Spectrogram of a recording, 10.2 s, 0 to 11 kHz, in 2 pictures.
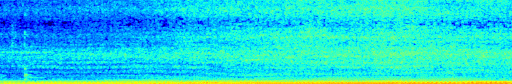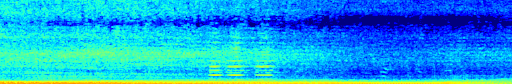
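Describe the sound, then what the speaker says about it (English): Lamborghini Diablo and Countach V12 engines at a vintage supercar meet rumble and rev steadily, with the pitch rising and falling and a slight dip near the end, loud and close. "For a second, we have the V12 pair of the Diablo and the Countach."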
